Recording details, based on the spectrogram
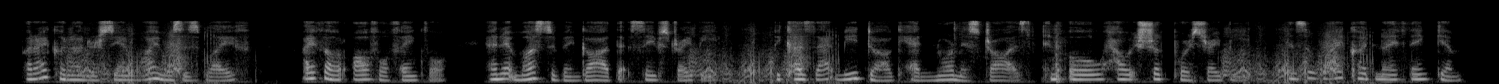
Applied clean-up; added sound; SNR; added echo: none; Zipper (clothing); 9 dB; none.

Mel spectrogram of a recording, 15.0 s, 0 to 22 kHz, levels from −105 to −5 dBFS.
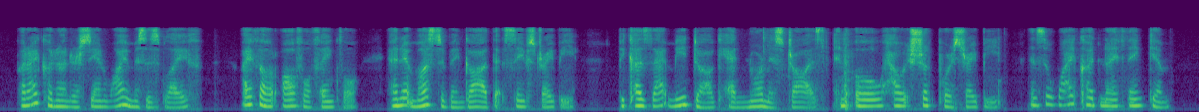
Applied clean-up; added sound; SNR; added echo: none; none; none; none.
